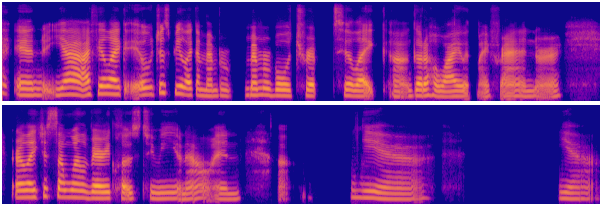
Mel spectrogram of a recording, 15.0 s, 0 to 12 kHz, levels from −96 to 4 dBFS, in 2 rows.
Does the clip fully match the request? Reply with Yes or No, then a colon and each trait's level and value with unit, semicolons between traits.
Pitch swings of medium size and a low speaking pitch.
No: average, 3.1 semitones; high, 205 Hz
